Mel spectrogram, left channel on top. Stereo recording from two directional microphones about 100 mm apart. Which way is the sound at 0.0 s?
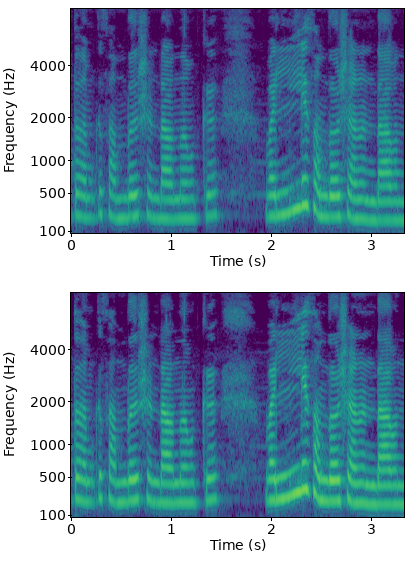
25° right (ahead or behind).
